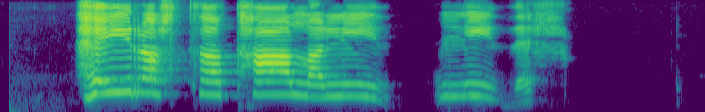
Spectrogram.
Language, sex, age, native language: Icelandic, female, 6, Icelandic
